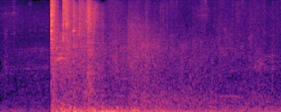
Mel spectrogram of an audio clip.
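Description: A tank's ammunition is struck and detonates in a video game, likely the Ho-Ri: a sudden loud, close blast erupts, then a long rumbling roar of fire and debris that holds steady to the end.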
